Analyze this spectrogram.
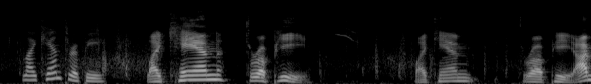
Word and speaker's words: lycanthropy: I searched for the pronunciation. Lycanthropy.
